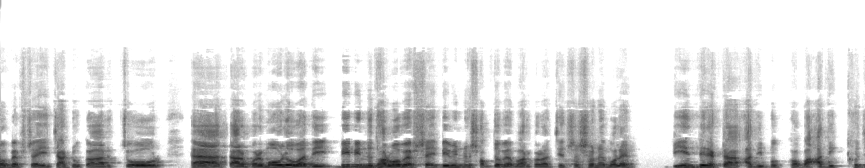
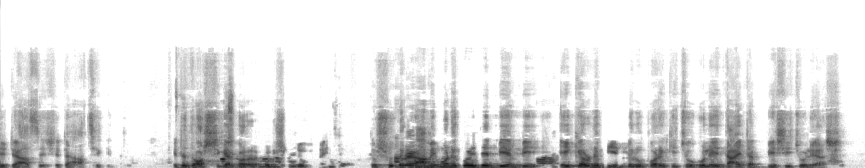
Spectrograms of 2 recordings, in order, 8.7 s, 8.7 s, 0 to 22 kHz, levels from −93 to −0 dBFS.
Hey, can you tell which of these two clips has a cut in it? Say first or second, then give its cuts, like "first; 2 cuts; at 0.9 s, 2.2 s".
first; 1 cut; at 5.8 s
